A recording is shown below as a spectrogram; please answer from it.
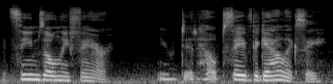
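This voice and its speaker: Game lead, female actor: Jedi hero, medium pitch, calm, earnest, resolute. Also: normal speed, a little hiss or hum, natural voice. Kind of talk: video game acting.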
